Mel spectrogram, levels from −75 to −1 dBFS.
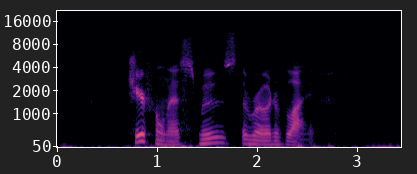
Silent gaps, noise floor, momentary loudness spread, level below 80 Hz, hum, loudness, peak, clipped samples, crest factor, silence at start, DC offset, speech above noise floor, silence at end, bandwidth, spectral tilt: none; -63 dBFS; 6 LU; -56 dBFS; none; -39 LUFS; -20 dBFS; under 0.1%; 22 dB; 0.05 s; under 0.1%; 24 dB; 0 s; 13.5 kHz; -4.5 dB/octave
